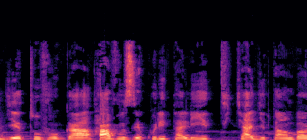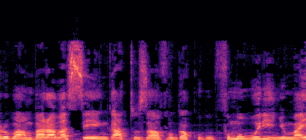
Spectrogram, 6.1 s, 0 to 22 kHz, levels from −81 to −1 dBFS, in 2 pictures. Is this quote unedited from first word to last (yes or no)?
no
